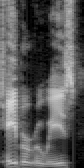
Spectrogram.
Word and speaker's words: Keibert Ruiz: We're now being told that's how you say it, Keibert Ruiz, as one of the top catching prospects in all of baseball.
